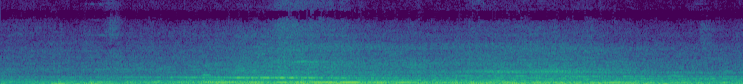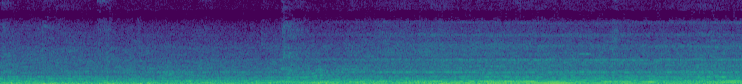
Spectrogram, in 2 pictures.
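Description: A Pune-area local train to Lonavala rumbles steadily nearby at a station with a heavy, continuous roar, wheels humming and faint metallic squeals drifting over the constant rolling noise.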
